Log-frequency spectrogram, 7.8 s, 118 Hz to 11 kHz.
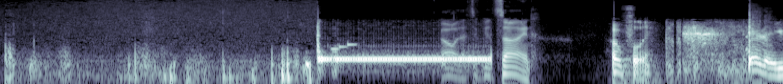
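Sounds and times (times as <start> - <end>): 
phone dialing tones and clicks: 3.2 - 4.9
speech: 5.0 - 5.5, 6.1 - 6.7, 7.5 - 7.8.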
